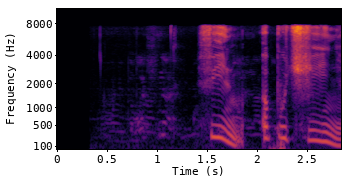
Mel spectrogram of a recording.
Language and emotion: Russian, positive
